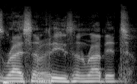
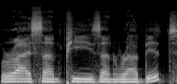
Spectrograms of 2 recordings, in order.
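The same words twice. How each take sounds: First: The phrase is said at a quicker pace. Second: The phrase is said at a slower pace.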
